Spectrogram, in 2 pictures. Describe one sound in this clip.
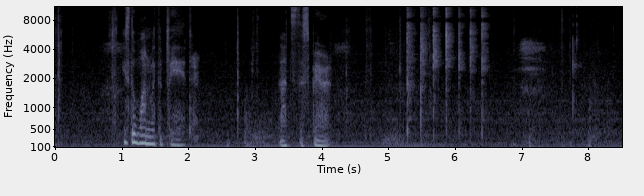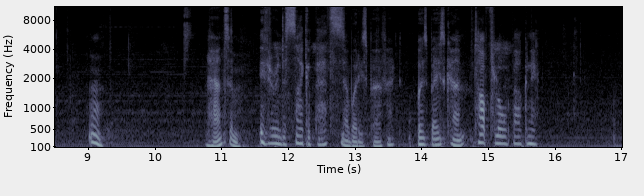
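A young woman speaks calmly and dryly, close by.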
